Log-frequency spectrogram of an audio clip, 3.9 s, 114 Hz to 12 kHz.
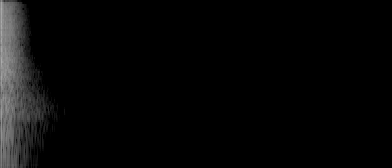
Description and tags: IR ST Room 01
A digitally modelled impulse response of a location. I use these impulse responses for sound implementation in games, but some of these work great on musical sources as well.
acoustics, IR, echo, reverb, impulse, space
